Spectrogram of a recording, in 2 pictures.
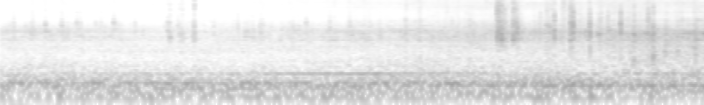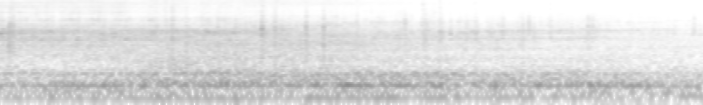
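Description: Battery-powered Bachmann G-scale hand car running on garden railway track: its small electric motor and gears whir, growing louder as it passes close by midway, with a run of sharp clicks about five seconds in.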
